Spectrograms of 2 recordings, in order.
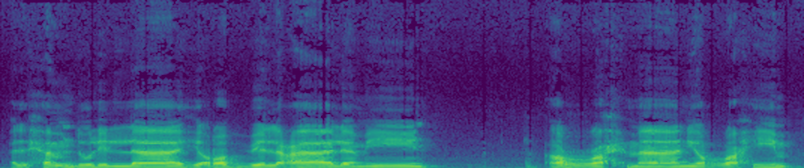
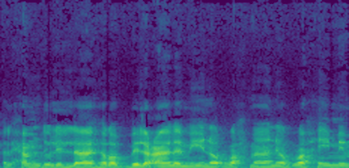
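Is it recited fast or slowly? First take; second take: slowly; fast. First: It is recited slowly. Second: It is recited fast.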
